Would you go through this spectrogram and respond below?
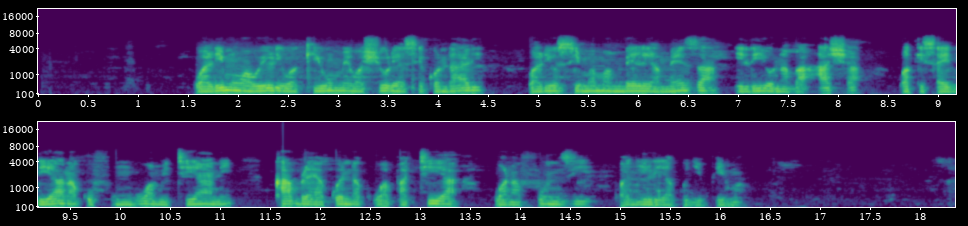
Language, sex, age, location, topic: Swahili, male, 25-35, Dar es Salaam, education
